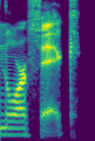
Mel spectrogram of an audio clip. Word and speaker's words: Norfolk: There are people who say Norfolk, or some people say Norfolk, which that's how I, immediately wanted to say it just by how it's spelled. But I think for the most part, most of the coverage that I've seen, people are saying Norfolk. So I'm going to go with Norfolk, and I'm sorry if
